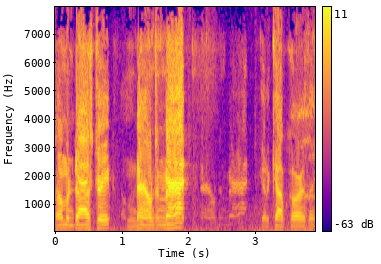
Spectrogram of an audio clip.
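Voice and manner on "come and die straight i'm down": ordinary delivery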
